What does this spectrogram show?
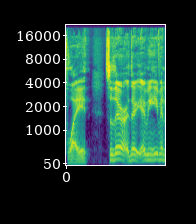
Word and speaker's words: Light: the kanji for moon, but his name is pronounced Light.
